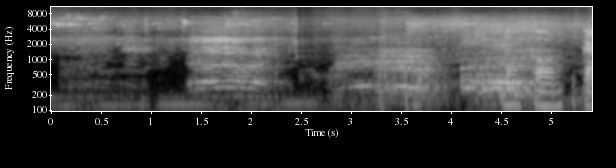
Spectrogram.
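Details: Calf crying for its mother from which it has been separated, filling the pen with noise: repeated mid-pitched moos overlapping with background clatter and a steady low hum.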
